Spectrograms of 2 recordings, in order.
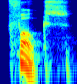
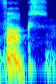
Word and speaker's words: folks: So dilo conmigo, folks. Cuidado, not fox.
